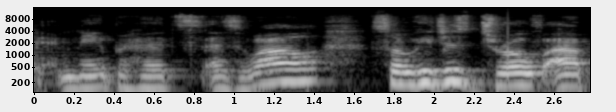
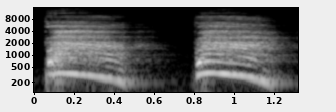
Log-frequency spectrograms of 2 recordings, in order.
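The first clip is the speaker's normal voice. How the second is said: threatening date; 6 semitones higher than usual. Retold or imitated. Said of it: "He was like".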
